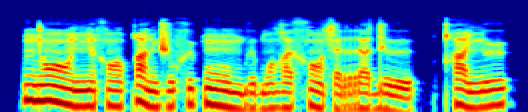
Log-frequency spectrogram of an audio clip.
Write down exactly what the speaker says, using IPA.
n d ɔ̃ː ɲ ə̃ x ɔ̃ː q ɜ n d͡ʒ u x ʉ p ũː m b ɨː b ɔ̃ ʁ ɜ x ɔ̃ s ə r ɜ d ɨ | qʰ ɜ ɲ ʉ

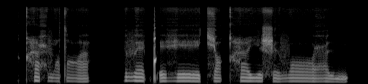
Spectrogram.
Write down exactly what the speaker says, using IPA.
qʰ i ħ v ɐ tˤ aː | v ɛ ǃʼ e ɦ eː t͡ɕ ɔ qʰ iː ʂ ɘ v ɔː ʕ ɨ ŋ

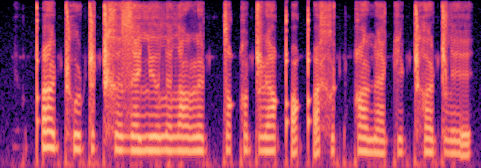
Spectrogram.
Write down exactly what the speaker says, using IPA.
qʼ i ʈʰ u ʈ ɛ ʈ x ə z ɛ lʲ ʊ l ə l ɑ ɭ ɛ ʈ t ʊ q ɛ ʈ ɭ ɛ qʼ u qʼ ɪ x ʊ ʈ q ɛ ɳ æ k i ʈʰ ʌ ʈ l ɪ

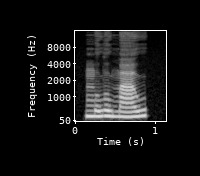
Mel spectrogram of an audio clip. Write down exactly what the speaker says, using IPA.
m o˨˧ w o˨ w m aː˨˥ w

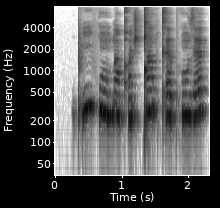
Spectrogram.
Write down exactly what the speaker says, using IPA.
pʼ i f õ ɓ ã qʼ ã ʃ ǃ ã f kʼ æ pʰ õ z æ

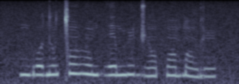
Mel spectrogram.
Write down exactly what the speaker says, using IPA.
m b o˧ d ũ˧ ǀ õ˦ ð ũ˧ bʱ e˧ m y˧ d͡ʒ õ˨ f õ˧ ɓ õ˨ ɡ y˨

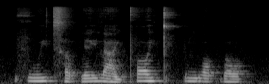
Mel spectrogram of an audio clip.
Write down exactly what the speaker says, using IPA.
f uː˨˧ j t͡sʰ ɐ˨ p̚ l e˨˧ j l aː˨˩ j pʰ ɔː˧ j t̪ ʊ˨ k̚ p ʊ˧ ŋ w ɔː˨ k̚ l ɔː˨ k̚

